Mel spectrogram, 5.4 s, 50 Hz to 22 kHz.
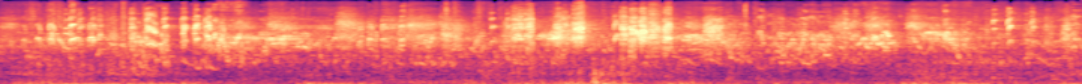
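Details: Chattering budgerigars recorded 29 February 2024, a steady mesh of rapid twittering and rasping squawks from several birds, with low background rumble underneath.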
